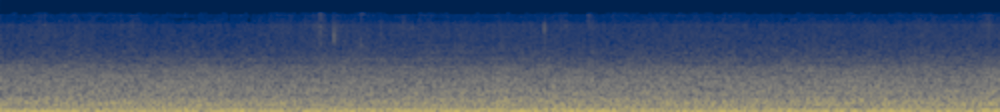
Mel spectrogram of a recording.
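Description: A car driving on a highway gives a loud, steady roar of road and engine noise that holds evenly throughout, with no voices and no distinct events.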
